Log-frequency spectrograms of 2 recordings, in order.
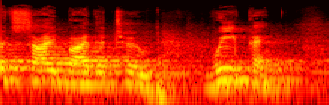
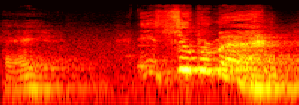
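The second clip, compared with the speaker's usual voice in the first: higher, louder laughing hero voice; hammed-up Superman reveal to Lois; mock superhero reveal; 4 semitones higher, 5 dB louder than usual. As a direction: announce it like a caped hero. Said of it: "He went".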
